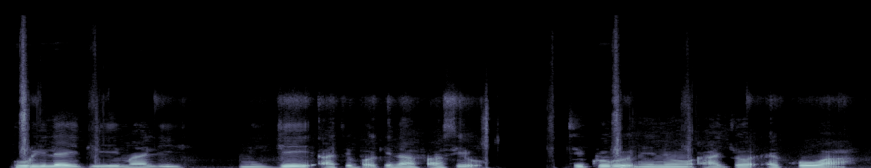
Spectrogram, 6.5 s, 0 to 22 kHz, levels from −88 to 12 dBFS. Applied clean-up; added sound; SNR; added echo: neural mask model RNNoise.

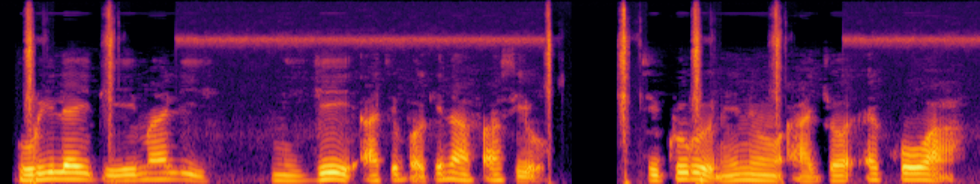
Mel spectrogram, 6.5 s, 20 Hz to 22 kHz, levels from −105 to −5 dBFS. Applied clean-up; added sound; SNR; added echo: none; Fire; 14 dB; none.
